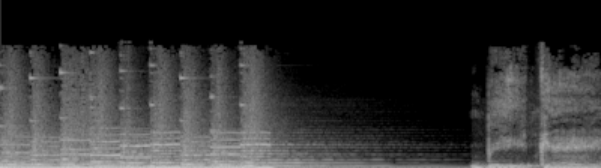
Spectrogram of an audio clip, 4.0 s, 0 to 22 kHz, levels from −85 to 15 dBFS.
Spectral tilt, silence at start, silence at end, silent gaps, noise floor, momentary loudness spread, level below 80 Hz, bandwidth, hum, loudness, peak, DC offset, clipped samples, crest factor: -5.5 dB/octave; 0 s; 0 s; none; -33 dBFS; 18 LU; -20 dBFS; 16.5 kHz; none; -13 LUFS; 0 dBFS; under 0.1%; under 0.1%; 12 dB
